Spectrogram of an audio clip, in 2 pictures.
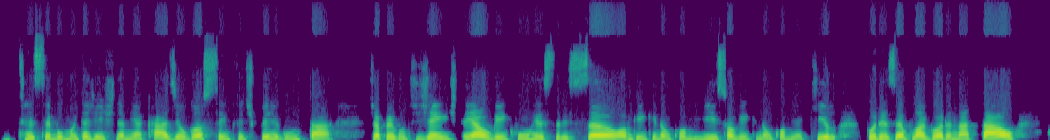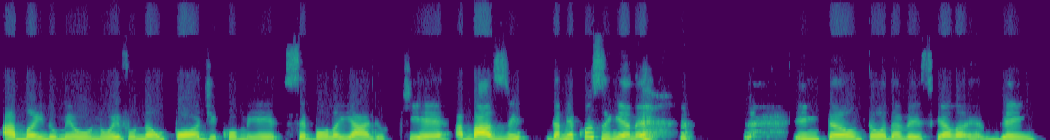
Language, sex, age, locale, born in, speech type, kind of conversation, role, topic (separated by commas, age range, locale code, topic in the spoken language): Portuguese, female, 30-34, pt-BR, Brazil, conversation, podcast, host, Como você lida com restrições alimentares em festas?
